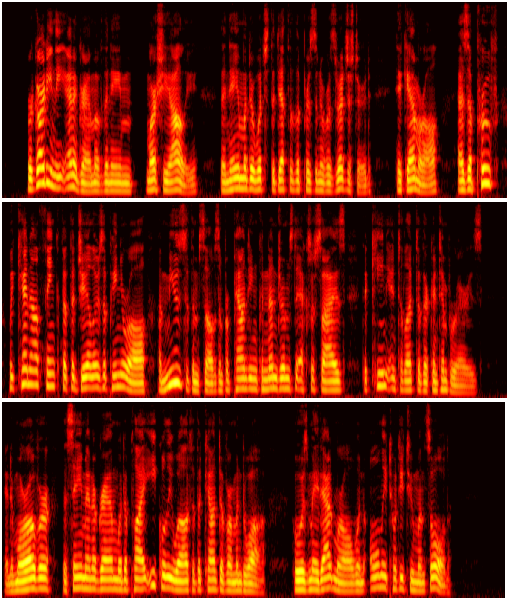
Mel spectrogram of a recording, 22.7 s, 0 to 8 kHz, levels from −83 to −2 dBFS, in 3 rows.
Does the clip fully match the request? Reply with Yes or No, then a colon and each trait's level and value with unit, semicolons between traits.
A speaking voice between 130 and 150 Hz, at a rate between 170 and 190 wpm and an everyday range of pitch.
Yes: medium, 140 Hz; average, 180 wpm; average, 3.9 semitones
